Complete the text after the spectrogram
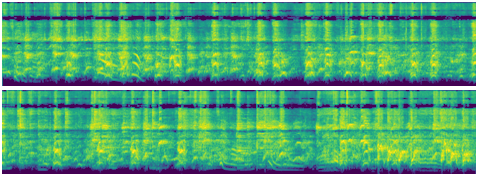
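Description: Many dogs bark and whine excitedly nearby and all around.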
